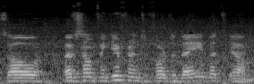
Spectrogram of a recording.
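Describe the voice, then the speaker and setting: Blunt, swearing young man with a high voice. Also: fairly even intonation, brisk, noisy background. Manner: swears a lot, blunt, broken English. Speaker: coworker. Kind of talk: casual chat. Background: music.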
